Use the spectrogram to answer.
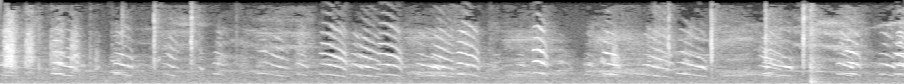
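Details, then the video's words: Early-morning chorus from a family of six blue jays expecting peanuts, crows also present: many quick downslurred calls overlapping in busy succession, with a few sharp clicks and constant low rumble underneath. "Bird Song early Morn with my Blue Jays"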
